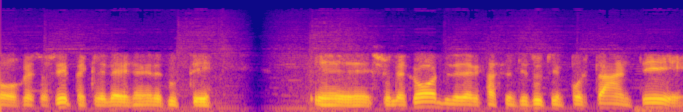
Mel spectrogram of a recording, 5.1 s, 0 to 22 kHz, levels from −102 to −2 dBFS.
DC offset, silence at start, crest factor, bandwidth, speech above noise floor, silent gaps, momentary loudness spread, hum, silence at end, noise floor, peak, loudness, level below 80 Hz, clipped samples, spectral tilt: 0.1%; 0 s; 16 dB; 9.4 kHz; 28 dB; none; 5 LU; none; 0 s; -45 dBFS; -2 dBFS; -17 LUFS; -52 dBFS; under 0.1%; -7 dB/octave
